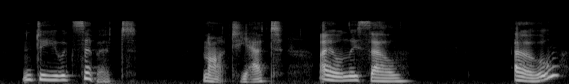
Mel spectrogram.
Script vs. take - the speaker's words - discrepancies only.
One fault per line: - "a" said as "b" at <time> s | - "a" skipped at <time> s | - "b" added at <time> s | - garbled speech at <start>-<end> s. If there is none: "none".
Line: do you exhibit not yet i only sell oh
none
